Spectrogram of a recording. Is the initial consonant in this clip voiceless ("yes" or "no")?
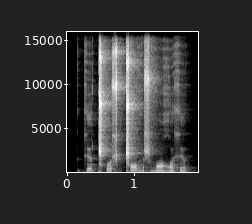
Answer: yes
